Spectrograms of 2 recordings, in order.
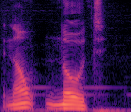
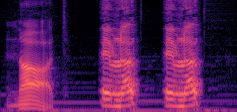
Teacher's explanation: o T não vai ser pronunciado e o O é com som de A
